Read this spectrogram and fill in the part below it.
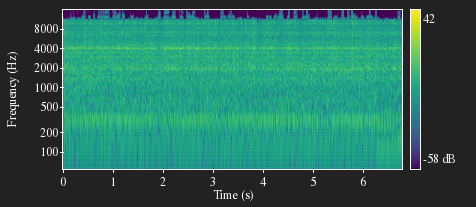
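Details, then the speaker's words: Mitsubishi FTO track-car build, first start of a freshly installed used engine on jump leads: runs fairly evenly with a steady high-pitched whine at the engine front; owner suspects the tensioner bearing, not confirmed. "okay guys so we got a running as you can hear we had a pretty nasty sound from the tensioner bearing I think"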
